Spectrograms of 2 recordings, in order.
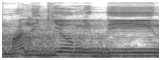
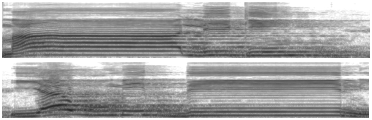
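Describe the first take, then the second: First: The first vowel of maliki is short. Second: The first vowel of maliki is drawn out. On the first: The speaker calls it wrong. "এরকমভাবে পড়ে যাবেন না" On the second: The speaker calls it right. "একালিপ টেনে পড়বেন"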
